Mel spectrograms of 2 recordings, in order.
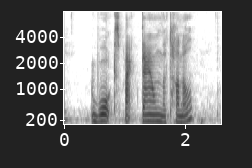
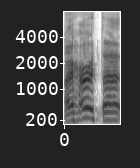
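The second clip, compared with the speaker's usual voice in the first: loud, resonant booming voice, louder; 3 semitones higher, 11 dB louder than usual. Answering a whispered remark overheard by the other players: booming voice. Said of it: "That's his booming voice".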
